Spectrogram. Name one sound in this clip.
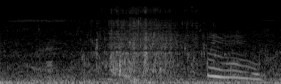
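Water splashes as a man slides into a pool.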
